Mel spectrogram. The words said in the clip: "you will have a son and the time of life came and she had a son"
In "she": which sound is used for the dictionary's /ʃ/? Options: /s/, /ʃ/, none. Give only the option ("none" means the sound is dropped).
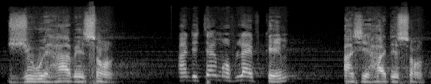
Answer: /ʃ/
